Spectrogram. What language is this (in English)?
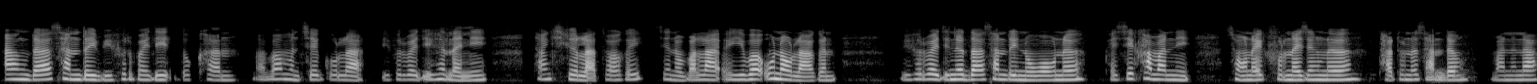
Bodo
